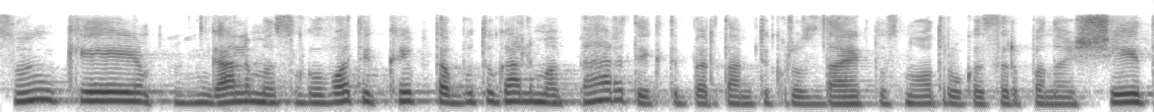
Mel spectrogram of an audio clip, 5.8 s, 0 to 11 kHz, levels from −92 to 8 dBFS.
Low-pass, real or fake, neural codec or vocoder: 7.2 kHz; real; none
